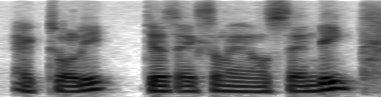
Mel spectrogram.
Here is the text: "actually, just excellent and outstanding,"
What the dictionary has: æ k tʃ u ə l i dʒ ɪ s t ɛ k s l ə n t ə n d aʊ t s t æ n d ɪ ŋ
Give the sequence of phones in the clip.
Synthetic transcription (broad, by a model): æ k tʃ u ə l i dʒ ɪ s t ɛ k s ə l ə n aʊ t s t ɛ n d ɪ ŋ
